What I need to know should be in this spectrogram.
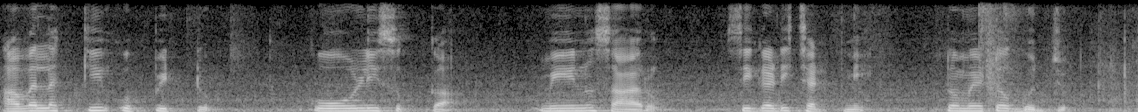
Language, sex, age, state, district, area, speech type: Kannada, female, 60+, Karnataka, Udupi, rural, spontaneous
